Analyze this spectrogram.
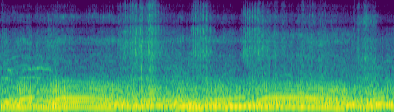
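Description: Several six-cylinder demolition derby car engines running together, revving up and falling back again and again as the cars accelerate and back off, with a few short harsh noises over them.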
